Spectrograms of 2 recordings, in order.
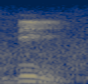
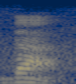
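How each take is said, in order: First: The vowel is a long ee sound. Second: The vowel is a short uh sound. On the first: The next word starts with a vowel. "if the is used before a vowel, the pronunciation will be" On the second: The next word starts with a consonant. "If the is used before a consonant, the pronunciation will be"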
